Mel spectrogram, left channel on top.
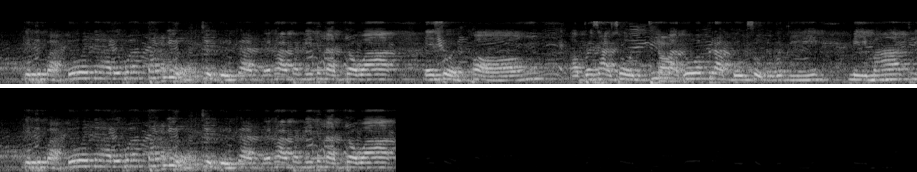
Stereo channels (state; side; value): drops out; right; at 4.0 s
